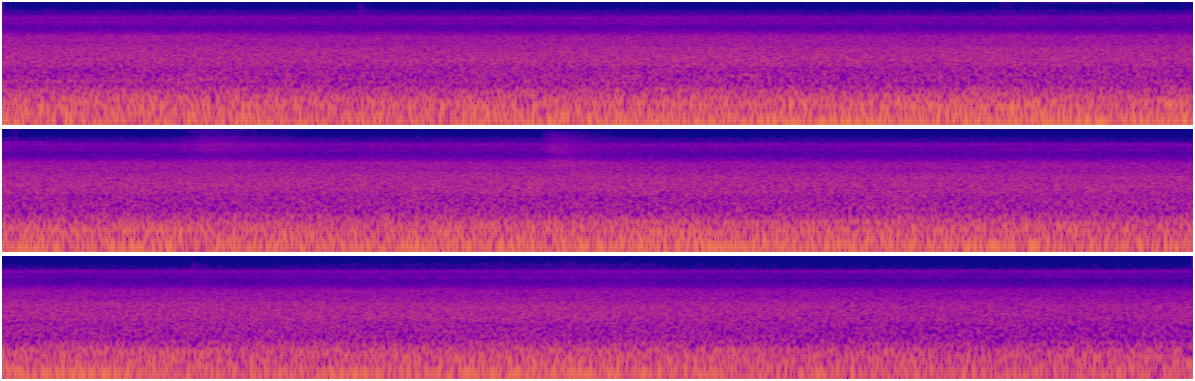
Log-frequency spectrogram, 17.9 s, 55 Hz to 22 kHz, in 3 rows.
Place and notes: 赤土崎公園, Hsinchu City - City Ambiences
Off hours, in the park, traffic sound, City Ambiences, Binaural recordings, Sony PCM D100+ Soundman OKM II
